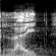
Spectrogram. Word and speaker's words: write: आगे लिखा है WRITE, इसे पढ़ेंगे राइट।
